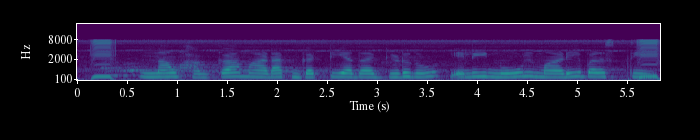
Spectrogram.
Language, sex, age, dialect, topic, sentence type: Kannada, female, 18-24, Northeastern, agriculture, statement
